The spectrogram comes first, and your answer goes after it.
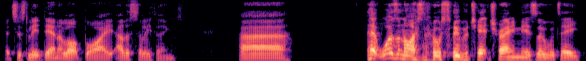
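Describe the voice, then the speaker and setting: Male livestream host, broad Kiwi accent, mid-to-low pitch, dry sound, matey and slangy. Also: steady tone, moderate pace, clean tone, no room sound. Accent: New Zealand. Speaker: live stream host. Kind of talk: casual livestream chat, reading out comments.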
